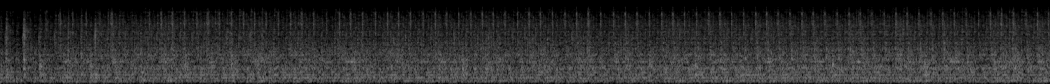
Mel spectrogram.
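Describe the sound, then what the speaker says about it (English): A sewing machine back-quilts a feather design on a gold bag, running continuously with a fast, even, rapid stitching rattle at moderate volume, no talking. "I'm gonna back quilt all the way back, and then start again at the bottom and work up."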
